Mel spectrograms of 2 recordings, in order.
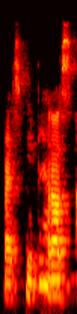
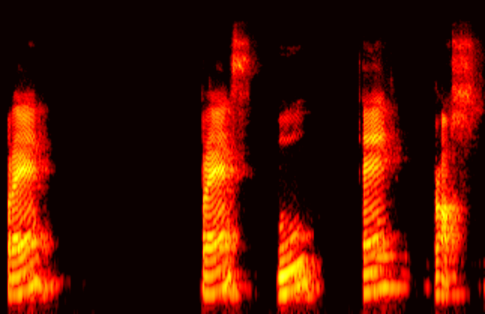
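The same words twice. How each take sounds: First: Said in the usual way. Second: Pres, bu, te, ros with pauses between; split into syllables. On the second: Shown as a demonstration. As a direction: break Presbuteros into its syllables, one by one. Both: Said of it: "Berapa suku kata?".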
